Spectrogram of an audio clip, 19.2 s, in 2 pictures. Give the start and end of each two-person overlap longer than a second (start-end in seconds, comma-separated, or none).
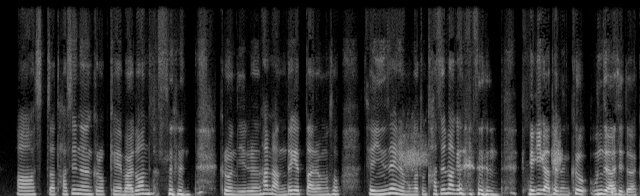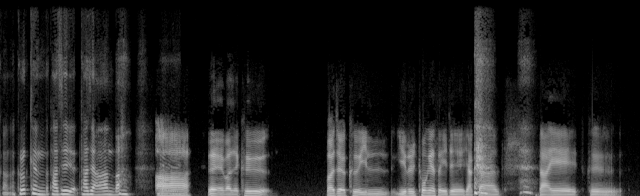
none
